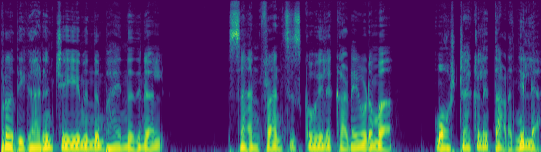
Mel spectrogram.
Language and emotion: Malayalam, fearful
